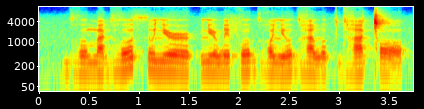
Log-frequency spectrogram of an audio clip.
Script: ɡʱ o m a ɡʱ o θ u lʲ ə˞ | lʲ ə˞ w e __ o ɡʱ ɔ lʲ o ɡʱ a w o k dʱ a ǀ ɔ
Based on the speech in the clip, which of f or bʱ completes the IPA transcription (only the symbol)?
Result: f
